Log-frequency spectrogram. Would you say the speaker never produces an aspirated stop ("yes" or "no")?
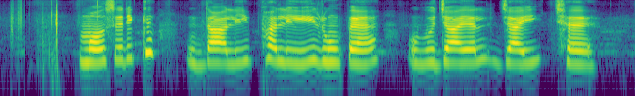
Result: no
